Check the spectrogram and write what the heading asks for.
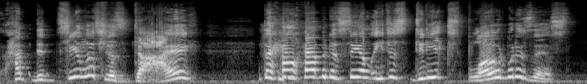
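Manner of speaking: high, loud, incredulous outburst; shocked disbelief. Retold or imitated. Player re-enacting his reaction to C L S dying, shocked. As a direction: re-enact a baffled, rising yell.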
